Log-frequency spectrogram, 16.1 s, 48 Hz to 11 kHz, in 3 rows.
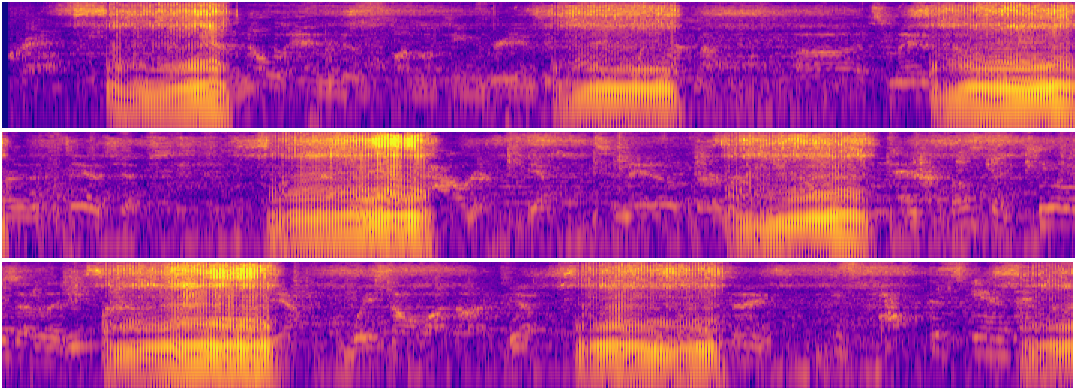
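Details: A sleeping dog gives loud, regular snores at about 28 a minute, each a buzzing, slightly voiced rattle on the in-breath; dog snoring.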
